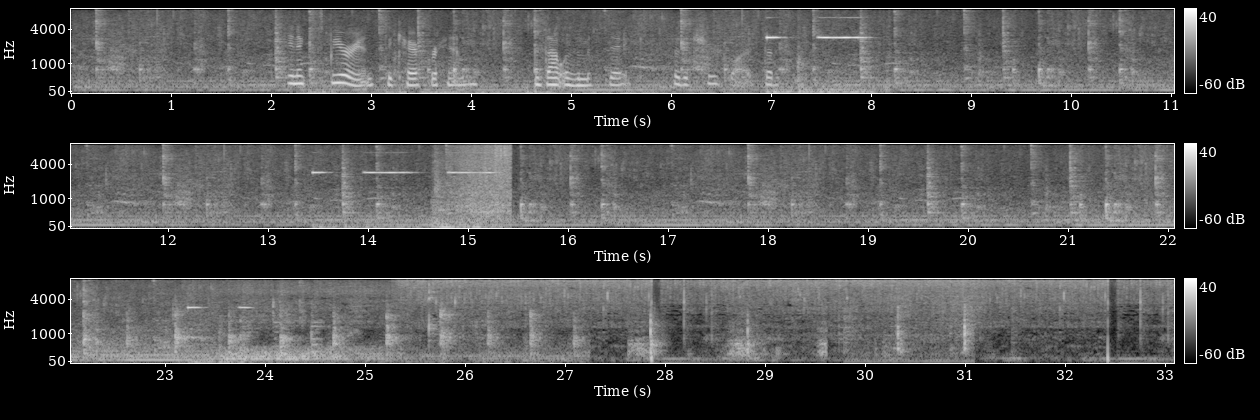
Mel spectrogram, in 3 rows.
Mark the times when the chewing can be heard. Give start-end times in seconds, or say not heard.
not heard.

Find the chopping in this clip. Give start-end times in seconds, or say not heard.
21.8-28.0, 28.6-31.6.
